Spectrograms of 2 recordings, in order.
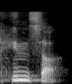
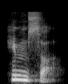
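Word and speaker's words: हिंसा: Om, Om, Steya, Steya, Himsa, Himsa, not Hinsa. That Hindi people in North usually pronounce this as Hinsa with an N. That is in Hindi, but in Sanskritam, Himsa, M.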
